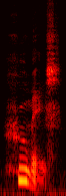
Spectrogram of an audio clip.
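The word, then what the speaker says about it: ὑμεῖς: You still have the rough breathing mark, and so these are all going to be pronounced with the H sound. Here, the nominative plural, first person was hemes. Here in the second person, it's humes.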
